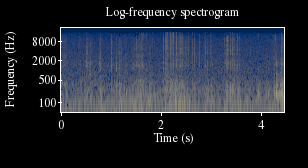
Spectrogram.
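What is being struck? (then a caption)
Rhinestone-studded sandal strap. Red-painted fingernails scratch and tap the rhinestone strap of a black wedge sandal with jeweled straps and a tan footbed, standing on a table. The sound is quiet: faint, bright scratchy clicks over a low rumble, ending with a louder tap.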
